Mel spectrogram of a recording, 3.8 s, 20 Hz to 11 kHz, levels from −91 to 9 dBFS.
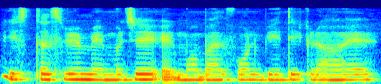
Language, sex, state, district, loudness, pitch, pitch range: Hindi, female, Arunachal Pradesh, Papum Pare, -14 LUFS, 205 Hz, 200-215 Hz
